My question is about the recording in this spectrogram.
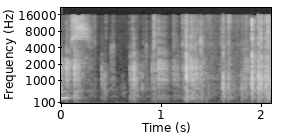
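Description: Speech only: a woman's voice trailing off at the start, then soft, breathy, half-voiced sounds between words.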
